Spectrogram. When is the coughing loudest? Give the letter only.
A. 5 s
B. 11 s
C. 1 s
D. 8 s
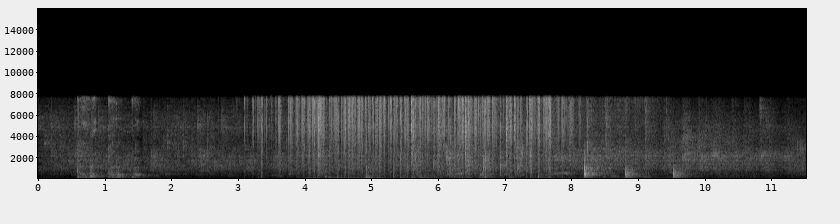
C.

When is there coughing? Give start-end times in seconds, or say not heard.
0.6-1.6, 6.1-8.8.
